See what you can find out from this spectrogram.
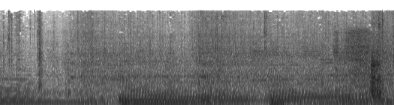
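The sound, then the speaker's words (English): A car engine revs while the rear wheels spin, a steady mechanical drone that surges louder twice in stepped rises. “revs the engine and the rear wheels spin.”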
